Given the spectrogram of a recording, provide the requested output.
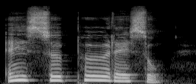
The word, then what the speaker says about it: espresso: Un expresso se prononce espresso, espresso, qui vient donc de l'italien espresso. Ce n'est donc pas un X mais un S, espresso.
